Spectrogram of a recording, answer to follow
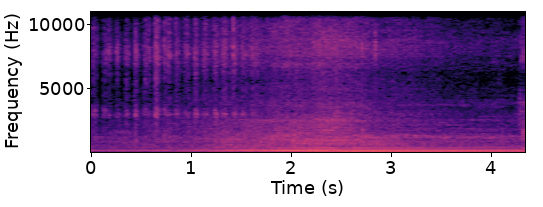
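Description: A motor vehicle's engine hum growing louder, then dropping in pitch about two and a half seconds in, as of a vehicle passing close by. Faint light clicks in the first second or so.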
